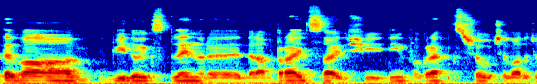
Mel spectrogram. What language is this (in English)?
Romanian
